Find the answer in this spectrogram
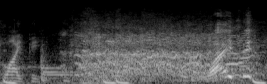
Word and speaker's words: Whippy: one of the doctors it's pronounced wipy wipy that's worse isn't it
